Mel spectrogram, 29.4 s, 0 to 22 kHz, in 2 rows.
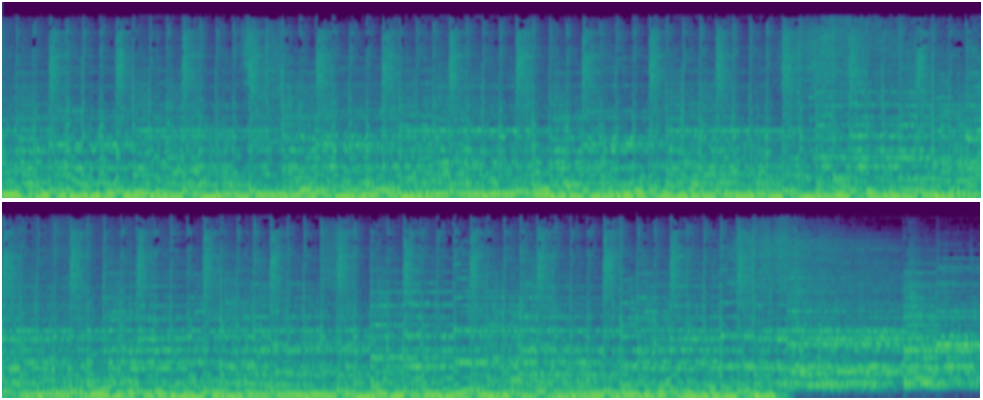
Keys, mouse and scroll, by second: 0.5-2.8 typing, 0.8 scroll down 1, 2.8 Tab, 2.9 click, 4.9 Tab, 5.7 Tab, 6.5 alt+Tab, 7.2 click, 8.1 Tab, 9.3 alt+click, 9.7 alt+Tab, 12.4 shift+Tab, 13.4 click, 14.7 Tab, 14.7 0, 14.9 Return, 15.7 alt+click, 16.2 e, 17.3 click, 19.0 w, 19.8 click, 20.1 scroll down 1, 21.2 shift+click, 21.5-22.0 scroll down 1, 22.0 Delete, 22.6 right click, 22.8 f, 24.2 alt+scroll, 24.5 click, 24.6 alt+click, 26.1 shift+right click, 26.2 alt+scroll down 1, 27.6-28.9 alt+scroll, 28.9 r.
